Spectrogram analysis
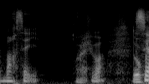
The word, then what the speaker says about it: Marseille: Hein, les gens de Marseille, donc du sud de la France, vont prononcer le E puisqu'ils ont un accent du sud. Notamment, ils vont dire Marseille, comme ça, alors que nous, on va dire Marseille.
